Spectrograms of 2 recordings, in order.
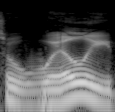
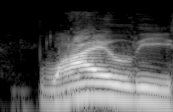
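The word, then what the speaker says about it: Wile: It's not pronounced Willie the Coyote, is it? Uh, Wiley, son.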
